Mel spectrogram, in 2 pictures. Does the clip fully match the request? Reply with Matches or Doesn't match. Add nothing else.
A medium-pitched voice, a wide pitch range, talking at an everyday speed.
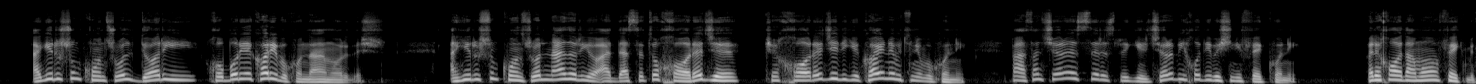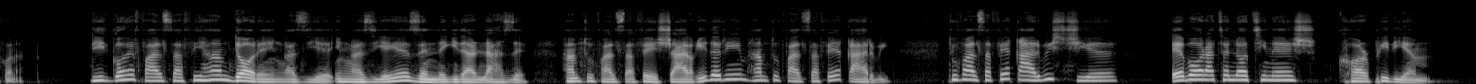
Matches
